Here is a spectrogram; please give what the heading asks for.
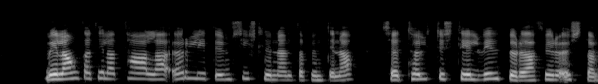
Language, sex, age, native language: Icelandic, female, 40-49, Icelandic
